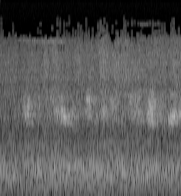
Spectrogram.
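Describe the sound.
Steady, fairly loud rumble of a subway train in a subway station where a KBS morning news reporter is reporting live, a continuous roar with faint murmuring voices mixed underneath.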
